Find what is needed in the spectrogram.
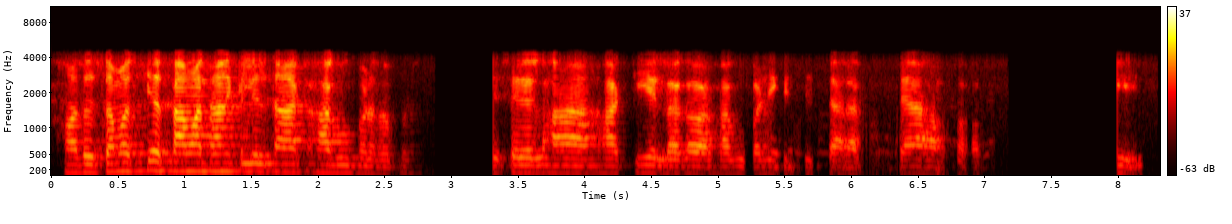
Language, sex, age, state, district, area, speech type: Maithili, male, 30-45, Bihar, Madhubani, rural, conversation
